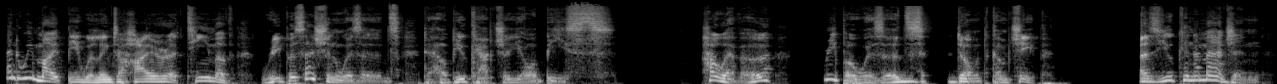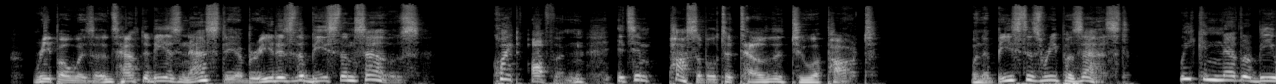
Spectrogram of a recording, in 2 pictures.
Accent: American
